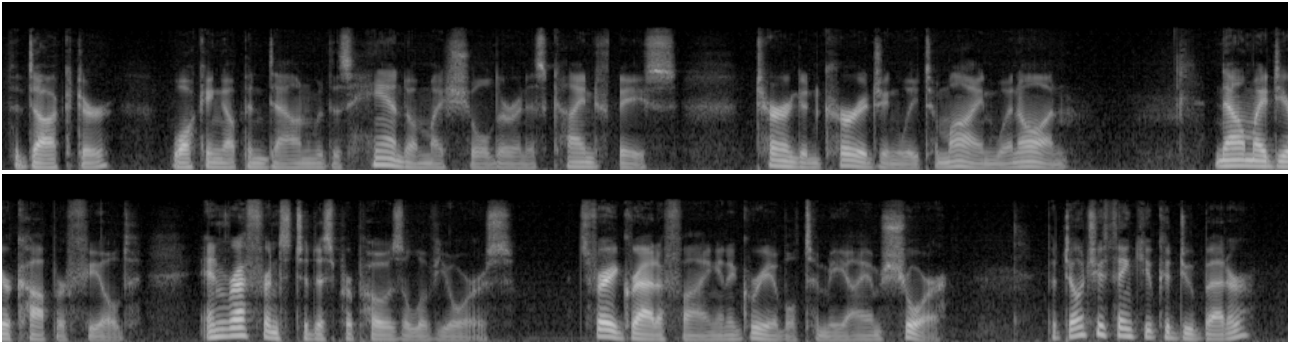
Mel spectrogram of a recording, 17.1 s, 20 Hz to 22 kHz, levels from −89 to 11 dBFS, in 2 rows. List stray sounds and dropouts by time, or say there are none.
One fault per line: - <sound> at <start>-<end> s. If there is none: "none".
- dropout at 4.0-4.1 s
